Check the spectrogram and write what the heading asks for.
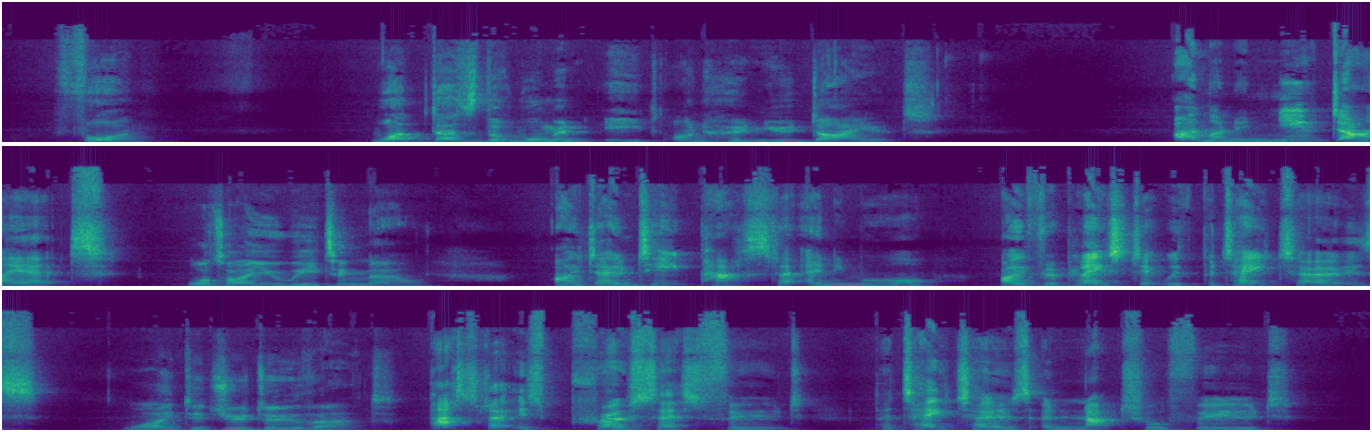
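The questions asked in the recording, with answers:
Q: What does the woman eat on her new diet?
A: Potatoes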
